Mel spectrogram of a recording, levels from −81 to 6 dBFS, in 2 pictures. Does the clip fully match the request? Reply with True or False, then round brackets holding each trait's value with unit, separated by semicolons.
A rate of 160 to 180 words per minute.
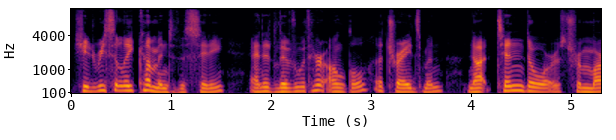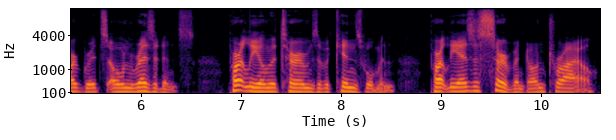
False (200 wpm)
